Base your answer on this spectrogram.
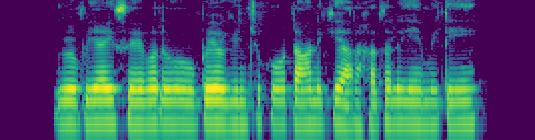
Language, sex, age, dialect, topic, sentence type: Telugu, female, 56-60, Central/Coastal, banking, question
